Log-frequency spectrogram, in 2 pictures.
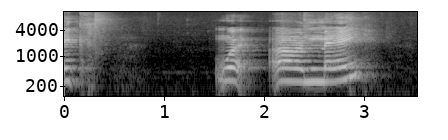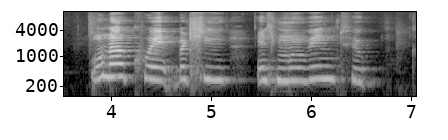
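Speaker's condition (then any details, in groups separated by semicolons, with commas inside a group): Cerebral palsy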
